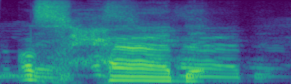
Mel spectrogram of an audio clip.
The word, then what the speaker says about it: أصحاب: പിന്നെ സാദ് ഉച്ചാരണം ശരിയാക്കണം അല്ലെ? അസ്ഹാബ്, അസ്ഹാബ് എന്ന് പറയരുത്, കൽക്കല വരാൻ പാടില്ല. അസ്ഹാബിൽ ഫീൽ പറ്റുമോ? പറ്റൂല. എങ്ങനെ ഓതണം? അസ്ഹാബുൽ ഫീൽ, അസ്ഹാബുൽ ഫീൽ. അസ് എന്ന് പറയരുത്, അസ്ഹാബ്, അസ്ഹാബ്.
